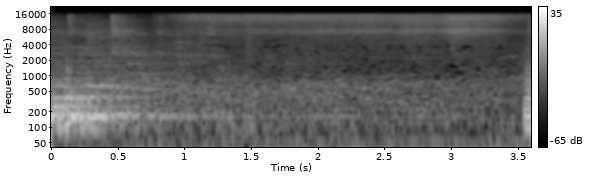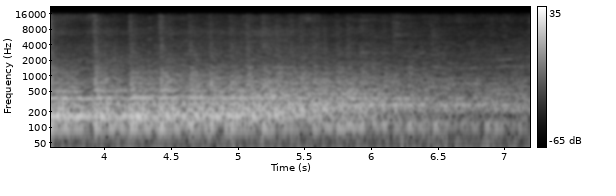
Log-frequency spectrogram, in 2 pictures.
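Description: Music accompanying a dragon dance, with steady sustained low tones; it drops away about a second in to a quieter stretch with a high hiss, then comes back abruptly about three and a half seconds in.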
